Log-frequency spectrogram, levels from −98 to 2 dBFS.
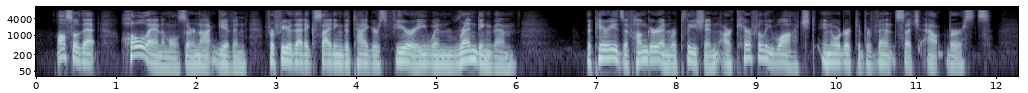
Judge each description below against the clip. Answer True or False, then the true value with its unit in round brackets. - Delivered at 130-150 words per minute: False (160 wpm)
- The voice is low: True (105 Hz)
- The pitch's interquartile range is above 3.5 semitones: True (4.4 semitones)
